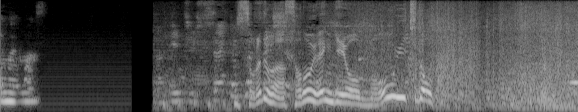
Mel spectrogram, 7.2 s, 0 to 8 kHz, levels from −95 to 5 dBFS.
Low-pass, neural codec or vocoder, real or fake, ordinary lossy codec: none; none; real; none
